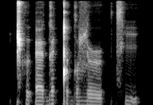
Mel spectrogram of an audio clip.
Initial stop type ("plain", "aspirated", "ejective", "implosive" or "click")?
click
